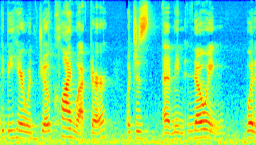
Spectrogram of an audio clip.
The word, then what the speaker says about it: Kleinwaechter: I am so excited to be here with Joe Kleinwaechter, which is, knowing what it's like to say somebody's name wrong or right, I feel good.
